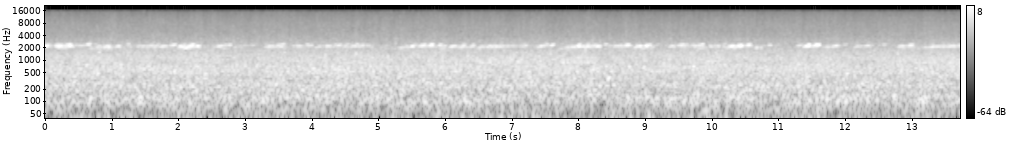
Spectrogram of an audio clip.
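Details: Forest river frogs in an unbroken chorus of quick, grating croaks repeated in short bursts across the whole stretch, with the broad hiss of the river beneath.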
